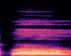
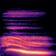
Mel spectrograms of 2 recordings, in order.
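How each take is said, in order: First: Short growly sigh; growling sigh. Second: High, falling contented sigh. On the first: Showing the sighs God tells apart, a growling sigh. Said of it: "every growling sigh". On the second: Showing the sighs God tells apart, a contented sigh. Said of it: "every contented sigh". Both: Shown as a demonstration.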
